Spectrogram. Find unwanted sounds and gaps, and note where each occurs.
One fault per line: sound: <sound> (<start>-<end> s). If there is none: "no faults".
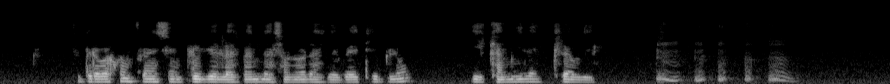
sound: throat clearing (6.5-8.0 s)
